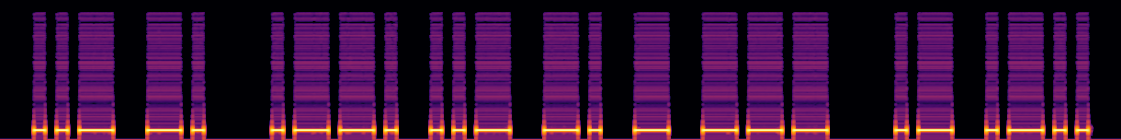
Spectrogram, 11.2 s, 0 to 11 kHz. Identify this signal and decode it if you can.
Morse code, heard as a keyed tone, about 10 wpm, 800 Hz. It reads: UN PUNTO AL
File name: ITALIEN texte clair 2 vitesse 10 mots minute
